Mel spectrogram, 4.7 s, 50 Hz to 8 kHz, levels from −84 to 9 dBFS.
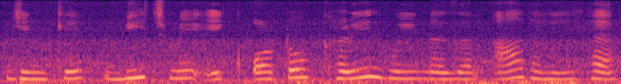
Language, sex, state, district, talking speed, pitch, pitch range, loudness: Hindi, female, Madhya Pradesh, Dhar, 140 wpm, 250 Hz, 235-265 Hz, -15 LUFS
